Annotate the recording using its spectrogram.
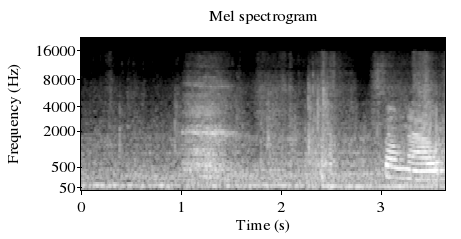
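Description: A large plastic sheet rustles and crinkles.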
